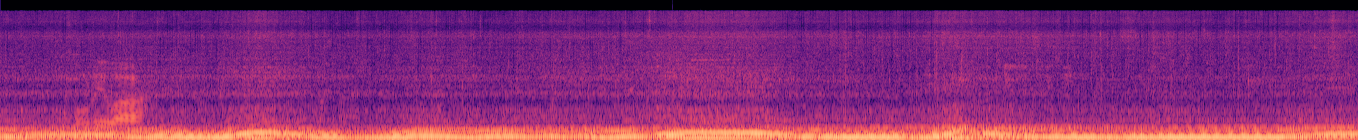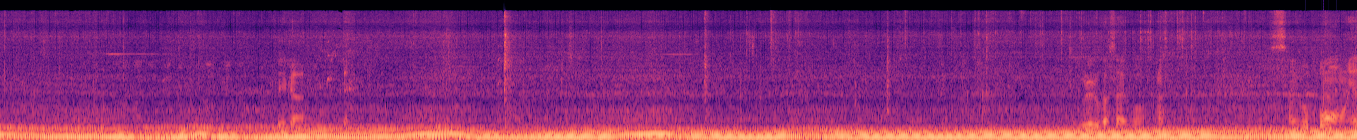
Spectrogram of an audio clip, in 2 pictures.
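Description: A Ferrari at an outdoor vintage car festival runs with a loud, continuous engine drone, with several rising and falling revs throughout and people talking over it.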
